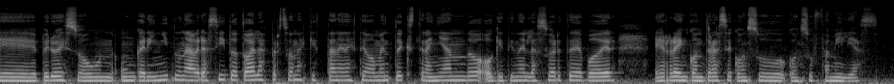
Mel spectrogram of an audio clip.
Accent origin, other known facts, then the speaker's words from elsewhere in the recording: Santiago, Santiago Metropolitan Region, Chile; now in Chiloé, Chile; Nosotras dos somos de Santiago y vivimos en Chiloé hace varios años ya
